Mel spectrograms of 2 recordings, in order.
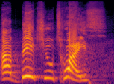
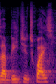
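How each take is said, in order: First: It is said in an angry, aggressive tone. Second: It is said in a calm, restrained tone. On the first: What he really wanted to say. "He needed an anger translator" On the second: A composed public retort. "he wanted to say it differently than that"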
